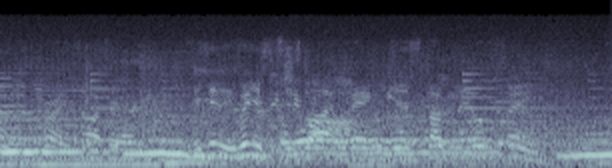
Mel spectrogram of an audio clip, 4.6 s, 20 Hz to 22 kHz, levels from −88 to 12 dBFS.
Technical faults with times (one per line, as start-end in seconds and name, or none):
2.03-2.05 skip ahead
